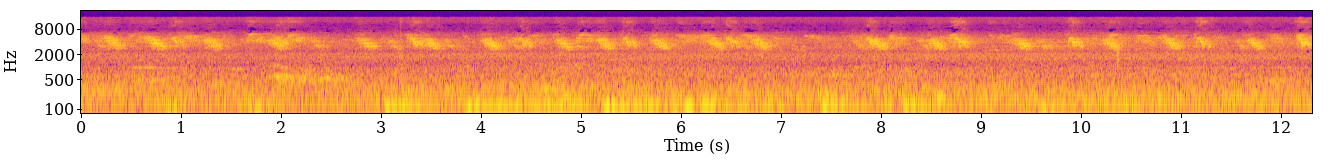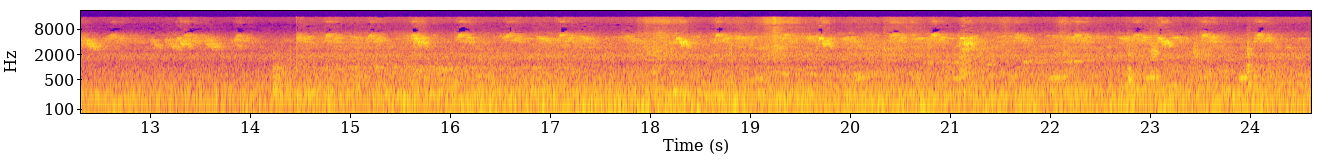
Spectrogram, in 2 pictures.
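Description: A bird chirping over and over, short high chirps about two to three a second, faint. A low steady hum runs underneath for the first half.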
